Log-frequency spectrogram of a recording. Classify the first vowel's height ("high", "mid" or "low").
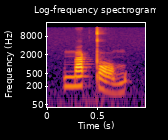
low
